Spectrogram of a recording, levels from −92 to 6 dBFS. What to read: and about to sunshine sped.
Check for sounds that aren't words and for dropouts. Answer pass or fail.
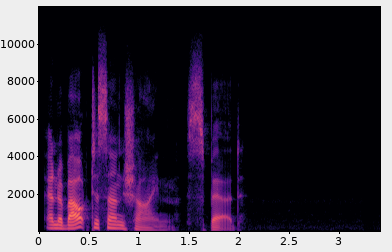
pass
